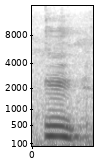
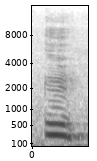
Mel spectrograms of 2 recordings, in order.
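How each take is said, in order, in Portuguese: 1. A vogal é um som francês arredondado e anterior. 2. A vogal é um som francês arredondado e anterior.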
